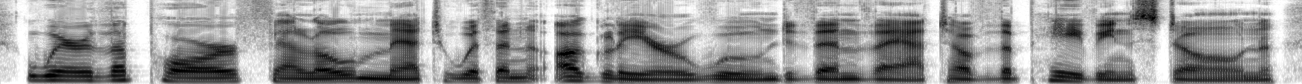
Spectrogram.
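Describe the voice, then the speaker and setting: A man reading a literary story aloud as an audiobook narrator, in a measured, expressive storytelling manner. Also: fairly low pitch, clean tone, no room sound.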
